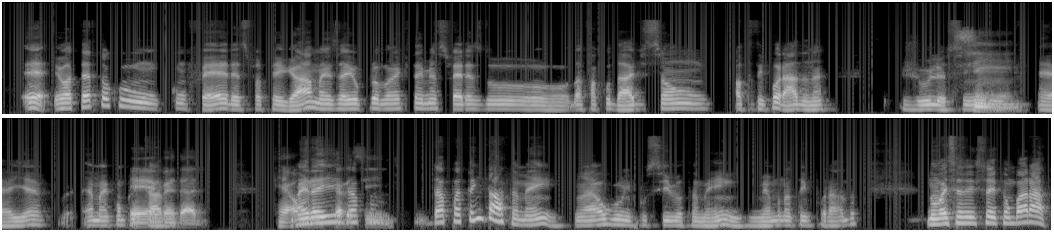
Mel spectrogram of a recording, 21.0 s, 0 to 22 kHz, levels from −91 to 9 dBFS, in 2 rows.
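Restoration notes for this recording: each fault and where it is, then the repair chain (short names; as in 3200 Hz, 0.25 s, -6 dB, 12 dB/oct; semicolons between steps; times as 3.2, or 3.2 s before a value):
crackle 38/s -25 dBFS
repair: de-click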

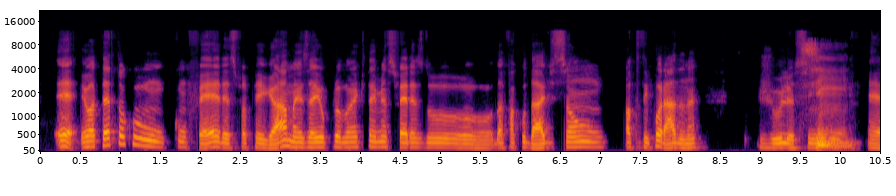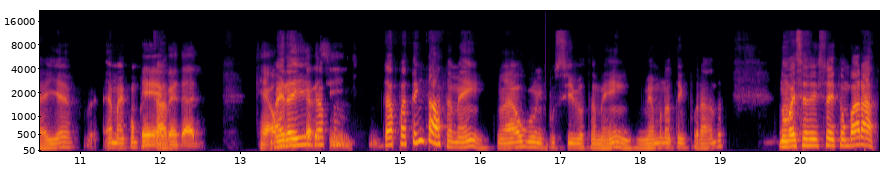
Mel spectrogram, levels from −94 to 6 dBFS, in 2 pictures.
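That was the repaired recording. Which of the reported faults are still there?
none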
